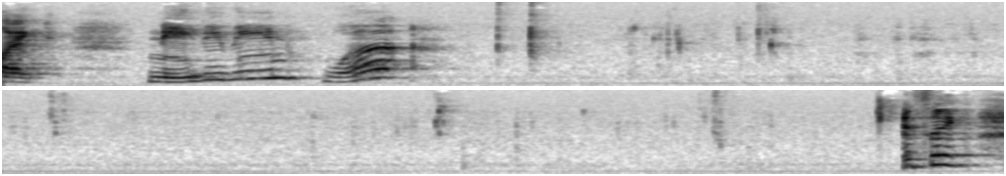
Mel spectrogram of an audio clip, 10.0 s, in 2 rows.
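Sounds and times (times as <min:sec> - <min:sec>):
steady low hum: 0:00.0 - 0:10.0
person chewing: 0:02.4 - 0:09.0.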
